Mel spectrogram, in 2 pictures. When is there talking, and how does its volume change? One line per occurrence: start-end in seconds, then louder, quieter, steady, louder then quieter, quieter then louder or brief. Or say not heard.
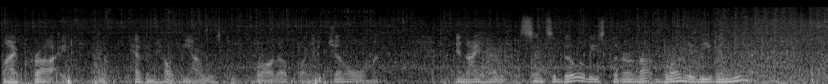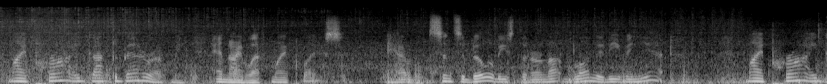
0.0-16.5 louder.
